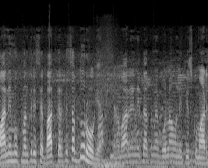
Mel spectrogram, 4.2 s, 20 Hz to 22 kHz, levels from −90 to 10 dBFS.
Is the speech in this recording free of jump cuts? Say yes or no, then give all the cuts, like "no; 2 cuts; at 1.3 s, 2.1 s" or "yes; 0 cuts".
no; 1 cut; at 2.3 s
